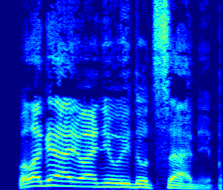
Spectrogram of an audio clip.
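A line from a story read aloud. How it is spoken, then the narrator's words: Through gritted teeth. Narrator (Russian): процедил Рейнольдс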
